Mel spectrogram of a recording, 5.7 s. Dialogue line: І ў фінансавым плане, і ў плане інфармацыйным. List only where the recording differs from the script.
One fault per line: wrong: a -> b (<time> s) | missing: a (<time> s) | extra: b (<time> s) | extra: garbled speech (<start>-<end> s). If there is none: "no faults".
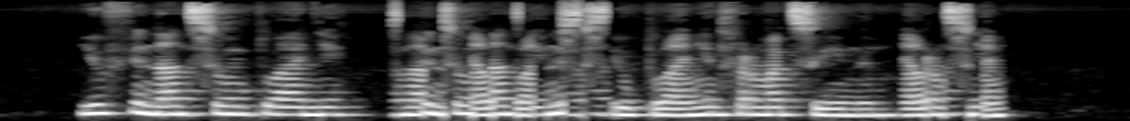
extra: garbled speech (2.0-3.1 s)
extra: garbled speech (4.5-5.1 s)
